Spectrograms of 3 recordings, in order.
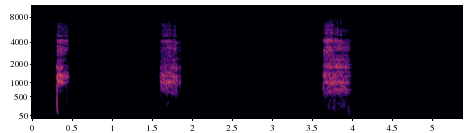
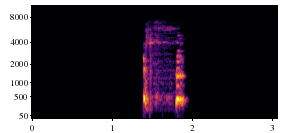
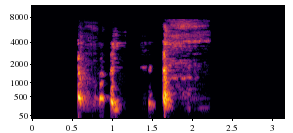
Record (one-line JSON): {"exhalation_length": "5.4 s", "exhalation_amplitude": 1780, "exhalation_signal_mean_std_ratio": 0.28, "cough_length": "3.1 s", "cough_amplitude": 24776, "cough_signal_mean_std_ratio": 0.18, "three_cough_length": "3.2 s", "three_cough_amplitude": 27706, "three_cough_signal_mean_std_ratio": 0.27, "survey_phase": "beta (2021-08-13 to 2022-03-07)", "age": "18-44", "gender": "Female", "wearing_mask": "No", "symptom_new_continuous_cough": true, "symptom_sore_throat": true, "symptom_other": true, "symptom_onset": "12 days", "smoker_status": "Never smoked", "respiratory_condition_asthma": false, "respiratory_condition_other": false, "recruitment_source": "REACT", "submission_delay": "1 day", "covid_test_result": "Negative", "covid_test_method": "RT-qPCR"}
